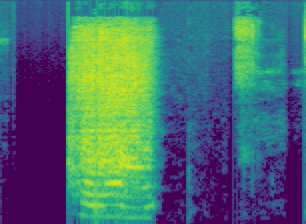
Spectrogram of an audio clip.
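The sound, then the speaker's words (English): A single loud sneeze, a sharp breathy burst lasting under a second, followed by a brief faint sound and then quiet. “Bless you.”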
